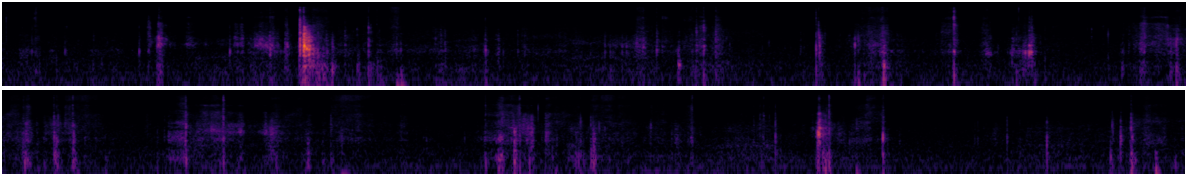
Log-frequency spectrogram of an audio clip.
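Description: Pages of a large photo book being turned by hand: soft paper swishes and light rustles every second or two, loudest about three seconds in.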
